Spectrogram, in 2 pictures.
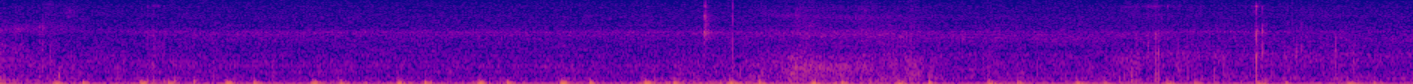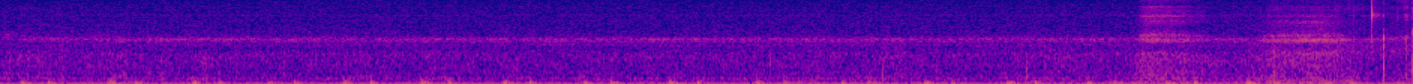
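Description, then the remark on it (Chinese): A muffled human heartbeat thumps steadily and somewhat quickly for the whole stretch, low and deep, with faint rustling and a brief sniff in the background. “听到我的心跳了吗？”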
